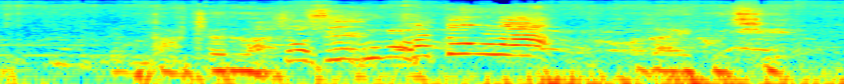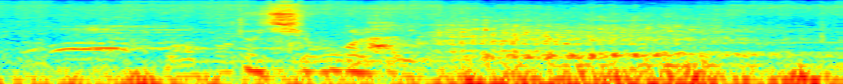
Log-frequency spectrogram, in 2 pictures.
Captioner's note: Mandarin dialogue continues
